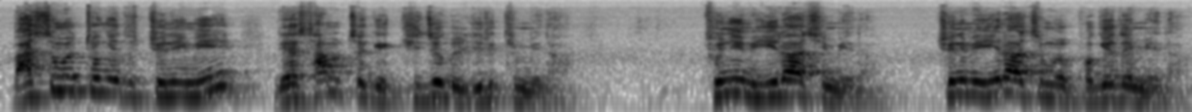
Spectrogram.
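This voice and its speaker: A man's voice: high voice, big pitch swings, fast talker, a little mellow. A middle-aged man preaching a sermon-style Bible lesson, asking the congregation rhetorical questions. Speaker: pastor.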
